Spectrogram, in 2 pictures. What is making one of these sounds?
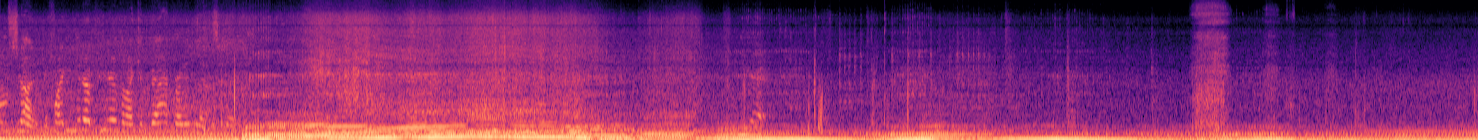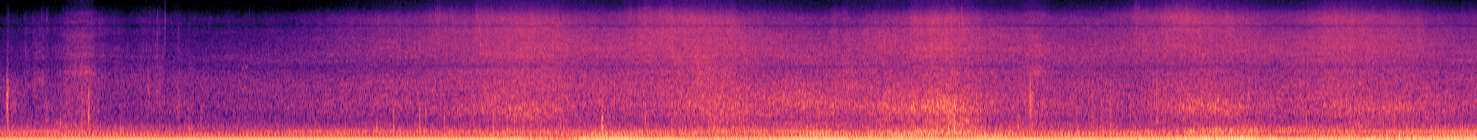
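A car engine idles and revs with a low rumble.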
